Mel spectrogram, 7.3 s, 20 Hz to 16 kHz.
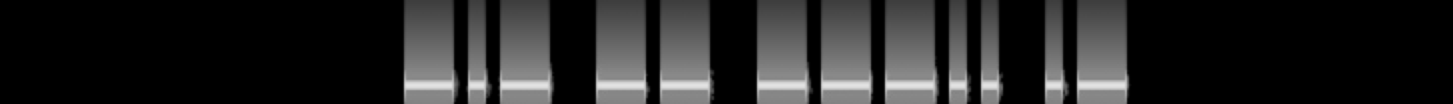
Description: Morse code, heard as a keyed tone, about 15 wpm, 700 Hz. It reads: KM8A
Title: USA Call Signs - 4 Characters - Repeated 3x - 15wpm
